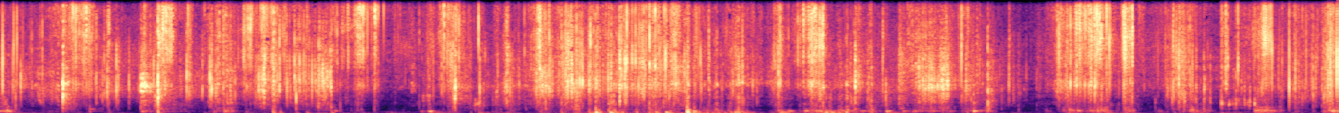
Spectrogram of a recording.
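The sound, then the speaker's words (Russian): ASMR-style peeling of tangerines: crisp, irregular tearing and crinkling bursts of peel with a few short pauses, fairly quiet and steady, with no one talking. “ASMR мандаринок”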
